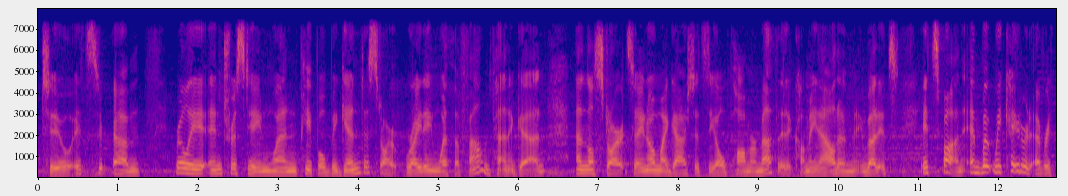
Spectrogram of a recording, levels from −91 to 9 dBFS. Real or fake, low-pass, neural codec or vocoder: real; 7.2 kHz; none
